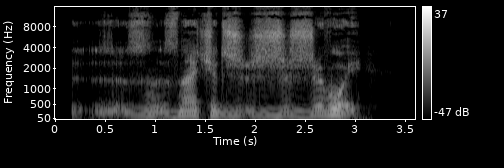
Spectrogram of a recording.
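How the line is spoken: Drunken mumbling. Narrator (Russian): забормотал он

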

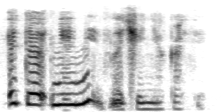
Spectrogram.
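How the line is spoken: Soft whisper. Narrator (Russian): мягко шепнул граф

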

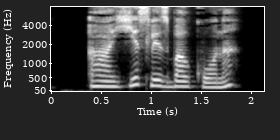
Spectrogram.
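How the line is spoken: Slow. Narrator (Russian): медленно начала она

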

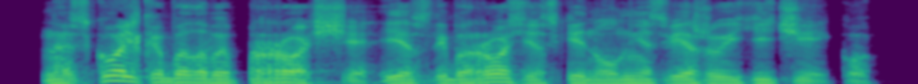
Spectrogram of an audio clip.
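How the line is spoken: Grumbling. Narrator (Russian): проворчал

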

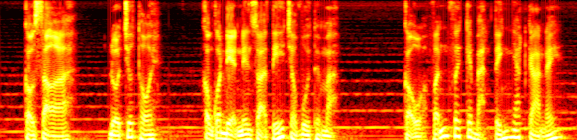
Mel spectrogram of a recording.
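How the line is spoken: Gloating loud laughter. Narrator (Vietnamese): bạn của Vương đã đắc chí cười lớn

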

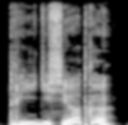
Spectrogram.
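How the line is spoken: Repeated fearfully. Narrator (Russian): испуганно повторила она

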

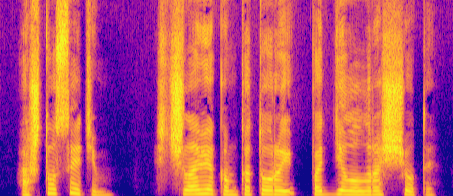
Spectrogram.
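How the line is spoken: Plain. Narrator (Russian): спросила я

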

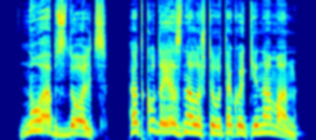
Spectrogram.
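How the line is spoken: Hoarse rasp. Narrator (Russian): прохрипела Мариетта

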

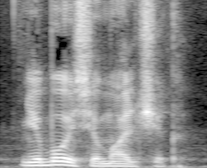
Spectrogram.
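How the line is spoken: Quiet. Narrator (Russian): тихо произнес Вацлав

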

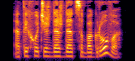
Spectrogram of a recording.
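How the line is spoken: Sharp question. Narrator (Russian): довольно резко спрашивает он

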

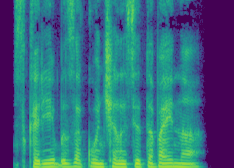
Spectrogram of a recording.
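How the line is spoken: Plain. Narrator (Russian): ответил Билли

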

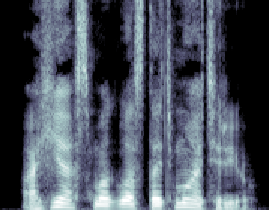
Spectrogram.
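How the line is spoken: Exclamation. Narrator (Russian): воскликнула Инна

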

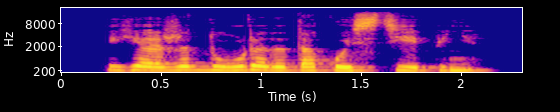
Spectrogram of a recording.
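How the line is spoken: Angry muttering to herself. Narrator (Russian): пробурчала Василиса про себя, откровенно злясь

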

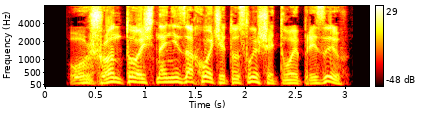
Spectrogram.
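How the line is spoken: Pained growl. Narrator (Russian): прорычал, вырывая из своей груди нож

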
